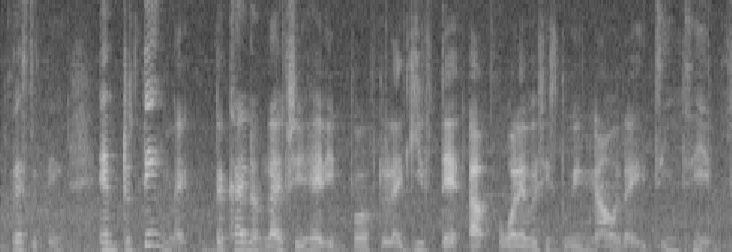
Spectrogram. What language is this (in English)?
English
